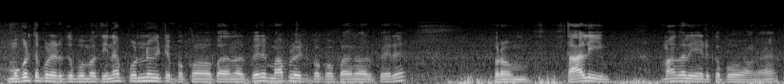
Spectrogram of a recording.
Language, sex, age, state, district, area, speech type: Tamil, male, 60+, Tamil Nadu, Mayiladuthurai, rural, spontaneous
